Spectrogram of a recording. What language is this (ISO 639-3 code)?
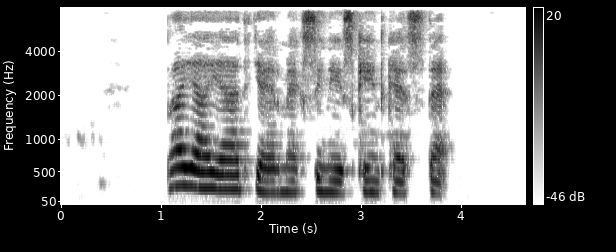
hun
